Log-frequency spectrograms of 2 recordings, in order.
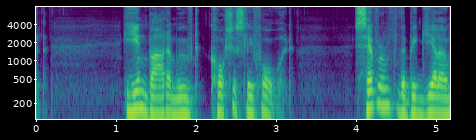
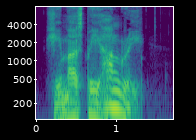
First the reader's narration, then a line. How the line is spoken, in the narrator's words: said Bada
